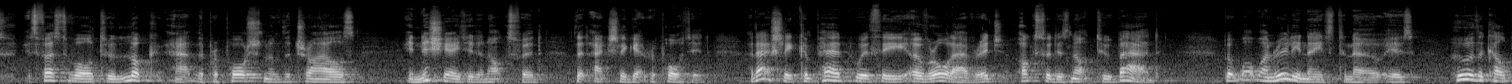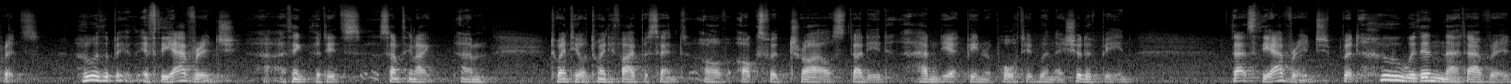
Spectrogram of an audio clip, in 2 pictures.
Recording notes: recorded at Evidence Live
